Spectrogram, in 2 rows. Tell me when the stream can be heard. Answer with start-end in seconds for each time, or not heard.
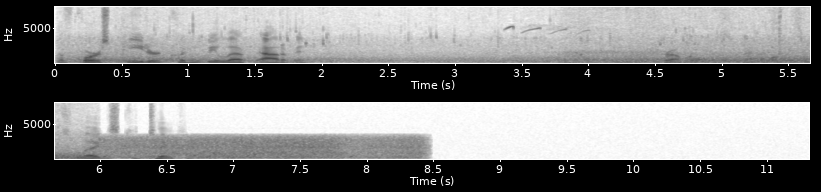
0.0-8.5.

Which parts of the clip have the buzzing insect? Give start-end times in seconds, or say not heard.
3.8-5.7.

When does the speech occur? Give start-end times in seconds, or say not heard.
0.0-1.9, 4.3-6.8.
